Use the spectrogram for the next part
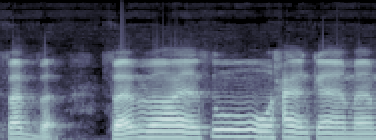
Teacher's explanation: Fab'athu di sini khalkhalah. Dia ada pantulan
